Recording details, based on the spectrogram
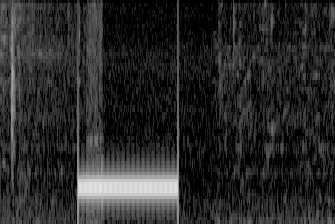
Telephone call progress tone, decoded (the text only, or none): ringback tone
